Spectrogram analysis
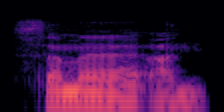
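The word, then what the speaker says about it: سماءً: Sama'an, again with one fatha, we would pronounce it as sama'a. But with double fatha, it's sama'an.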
